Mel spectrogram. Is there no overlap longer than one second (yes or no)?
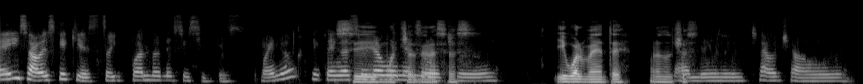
no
